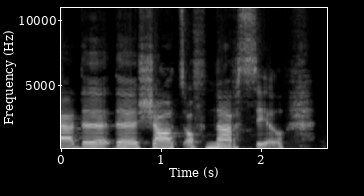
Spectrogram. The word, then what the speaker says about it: Narsil: the the shots of narsil narcil i'm straight on the first syllable okay yay um and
